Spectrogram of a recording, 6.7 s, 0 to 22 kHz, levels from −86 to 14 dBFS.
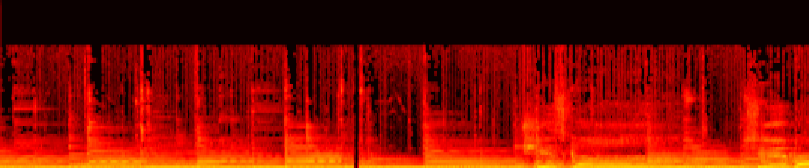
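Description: At 2.94 s there's a gap at a join of encoded pieces: a roughly 49 ms silence with smeared edges, left by untrimmed encoder delay and padding, before the sound resumes.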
